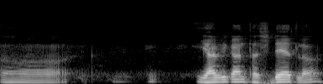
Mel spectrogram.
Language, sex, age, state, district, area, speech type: Goan Konkani, male, 30-45, Goa, Murmgao, rural, spontaneous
